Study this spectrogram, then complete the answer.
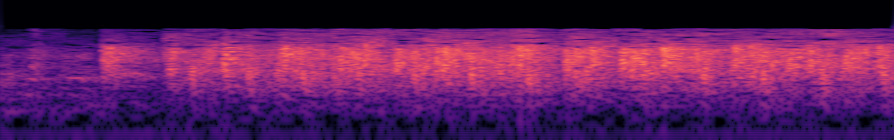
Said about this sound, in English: I will then have the congregation applaud and probably get so anointed I'll preach another hour.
